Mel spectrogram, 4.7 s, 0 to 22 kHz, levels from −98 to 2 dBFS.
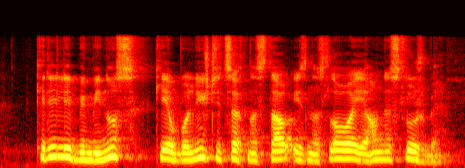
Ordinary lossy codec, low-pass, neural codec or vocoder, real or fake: none; 9.9 kHz; vocoder, 22.05 kHz, 80 mel bands, WaveNeXt; fake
